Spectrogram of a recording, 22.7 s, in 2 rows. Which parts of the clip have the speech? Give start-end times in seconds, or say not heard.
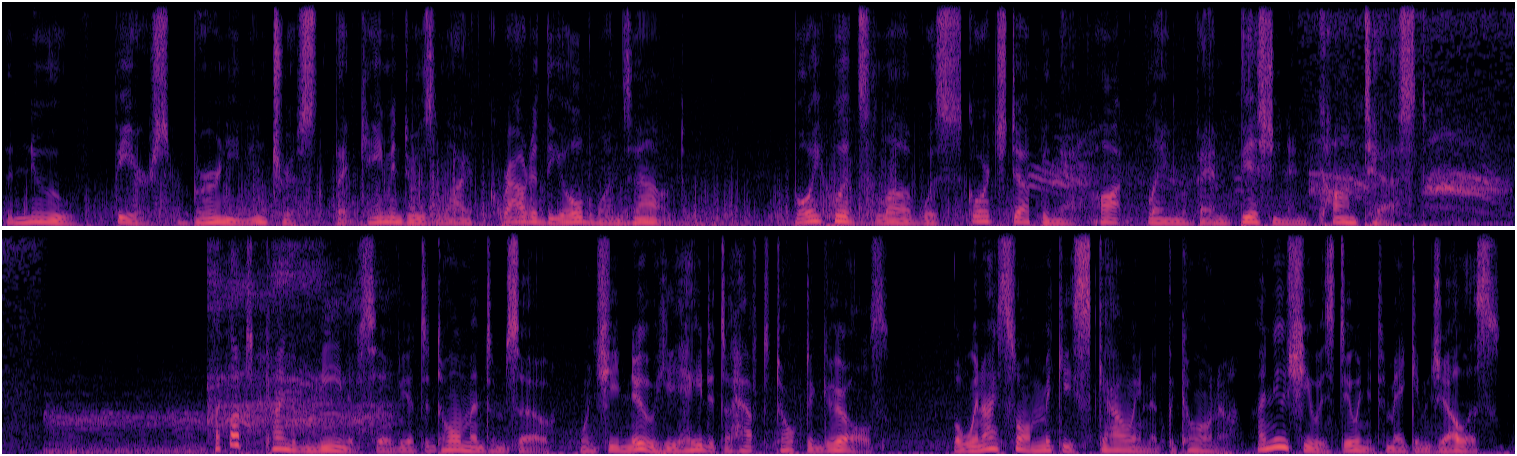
0.0-5.2, 6.0-10.8, 12.9-22.6.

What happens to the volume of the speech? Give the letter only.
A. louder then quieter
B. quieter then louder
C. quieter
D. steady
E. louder
D.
